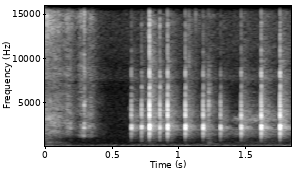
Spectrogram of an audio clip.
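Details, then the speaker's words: Smith & Wesson M&P M2.0C Optics Ready pistol during dry-fire practice: a quick light ticking rattle, about seven or eight clicks a second. The cause was a loose optic mounting plate; held firmly, the plate did not rattle. "so you hear that little rattle so come to find out my witness Mark if you can see still good and held the plate and it didn't rattle"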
